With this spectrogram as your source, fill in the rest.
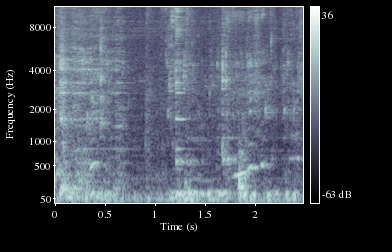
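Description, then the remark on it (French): Milk pours and splashes steadily from a one-litre bottle into a metal saucepan for a couple of seconds, a continuous gurgling stream with small bursts of splatter. “Attention Je sais pas par où on va faire sortir le lait.”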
